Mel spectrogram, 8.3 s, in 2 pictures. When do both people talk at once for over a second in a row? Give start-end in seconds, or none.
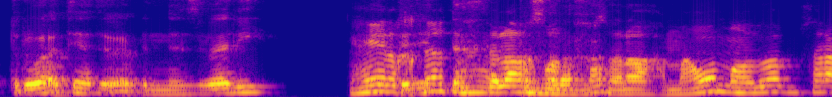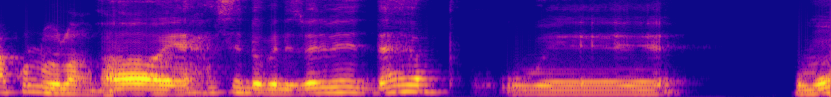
2.0-3.2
